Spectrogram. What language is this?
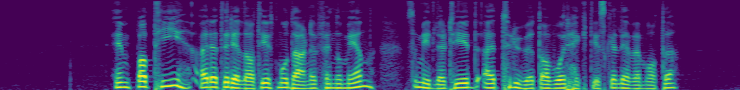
Norwegian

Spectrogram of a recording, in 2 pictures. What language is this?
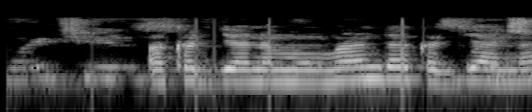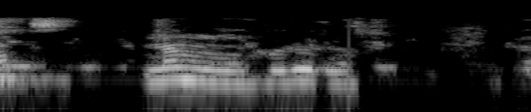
Kinyarwanda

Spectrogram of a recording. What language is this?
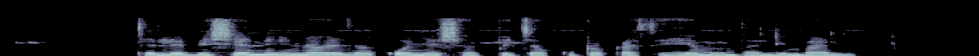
Swahili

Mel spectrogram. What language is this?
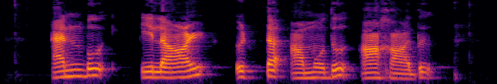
Tamil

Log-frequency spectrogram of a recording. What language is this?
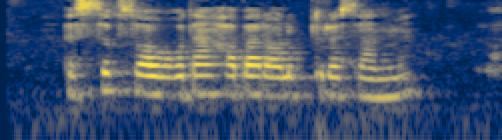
Uzbek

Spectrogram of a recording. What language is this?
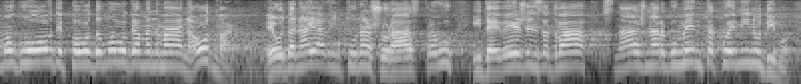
Serbian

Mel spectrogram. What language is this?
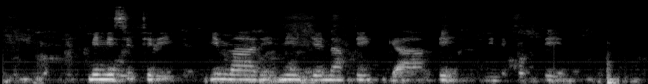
Kinyarwanda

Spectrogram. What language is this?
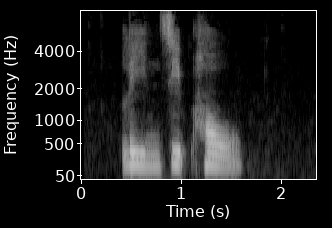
Cantonese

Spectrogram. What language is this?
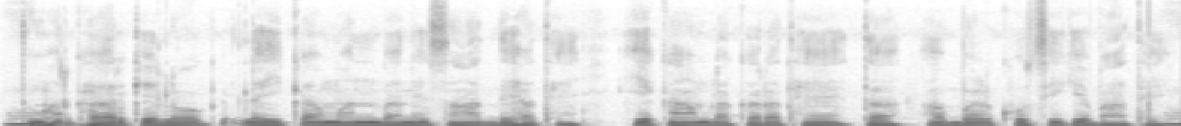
Chhattisgarhi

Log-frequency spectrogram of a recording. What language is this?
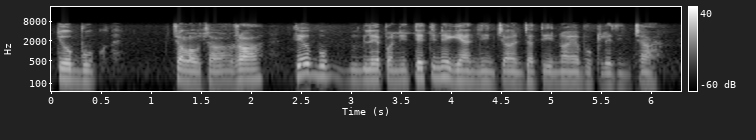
Nepali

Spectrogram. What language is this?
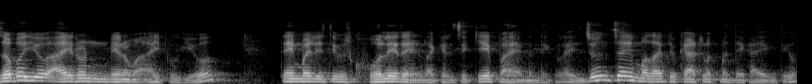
Nepali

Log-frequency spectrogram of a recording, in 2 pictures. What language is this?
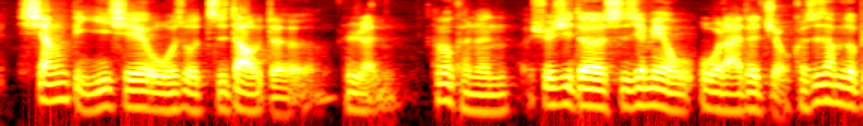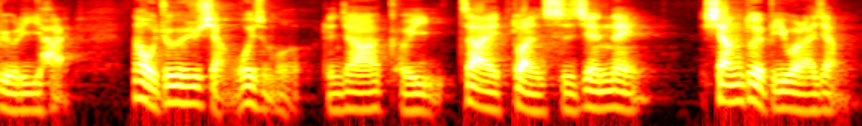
Chinese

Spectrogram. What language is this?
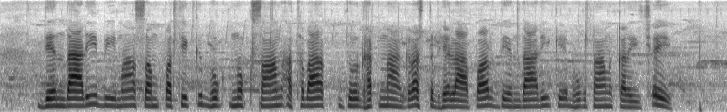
Maithili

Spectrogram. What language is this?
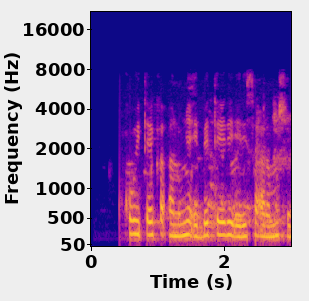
Kinyarwanda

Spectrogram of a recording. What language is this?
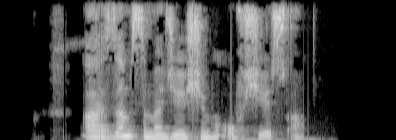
Adyghe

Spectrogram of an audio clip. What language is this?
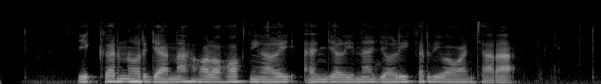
Sundanese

